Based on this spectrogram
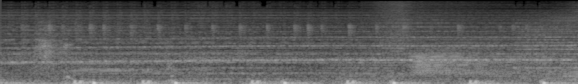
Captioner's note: heartbeat slows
